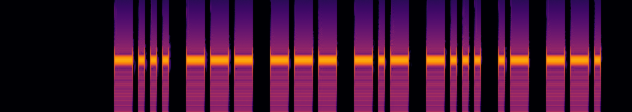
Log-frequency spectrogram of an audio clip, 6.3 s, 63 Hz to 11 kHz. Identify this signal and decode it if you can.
Morse code, heard as a keyed tone, about 20 wpm, 700 Hz. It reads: BOOKBAG
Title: Easy Words with Hints - 20wpm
